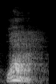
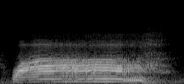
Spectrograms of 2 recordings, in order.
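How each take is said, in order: First: It sounds surprised and caught off guard. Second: It sounds disbelieving, angry or disappointed.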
